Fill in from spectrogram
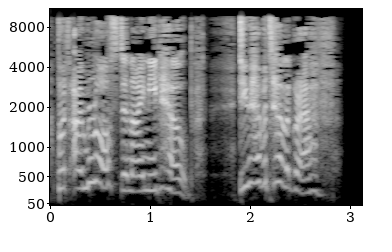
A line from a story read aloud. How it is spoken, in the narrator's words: Cianni blurted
